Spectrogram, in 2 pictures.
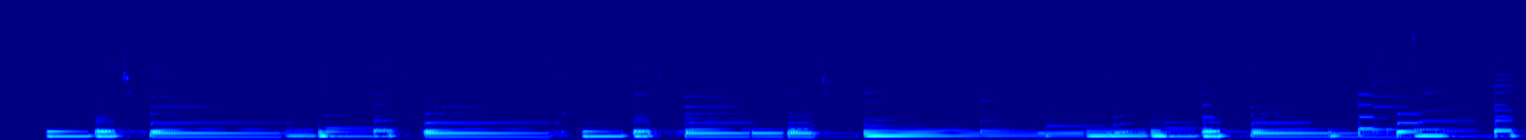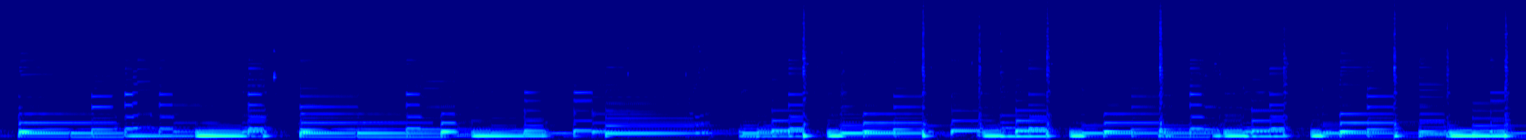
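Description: Tanglewood TSF-CE Evolution acoustic guitar played fingerstyle, plucked notes and ringing chords in an alternate tuning with the low strings dropped to C and G and a capo at the third fret. The playing starts about half a second in.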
